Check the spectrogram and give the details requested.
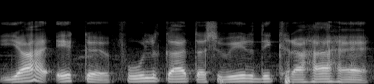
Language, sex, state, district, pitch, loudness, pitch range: Hindi, male, Jharkhand, Ranchi, 125 Hz, -19 LUFS, 115-130 Hz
